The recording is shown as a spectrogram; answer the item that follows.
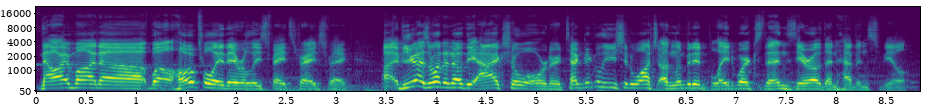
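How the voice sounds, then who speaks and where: A man with a bright, forward voice reacts to a game on stream. He rambles casually to his chat in slangy, sweary language, with music playing underneath. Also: on the high side, expressive, a little fast, hardly any pauses. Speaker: livestreamer.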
